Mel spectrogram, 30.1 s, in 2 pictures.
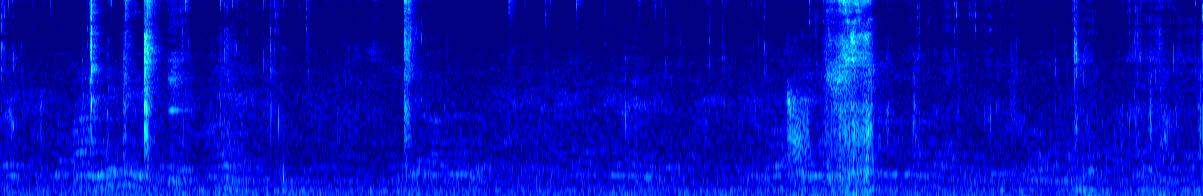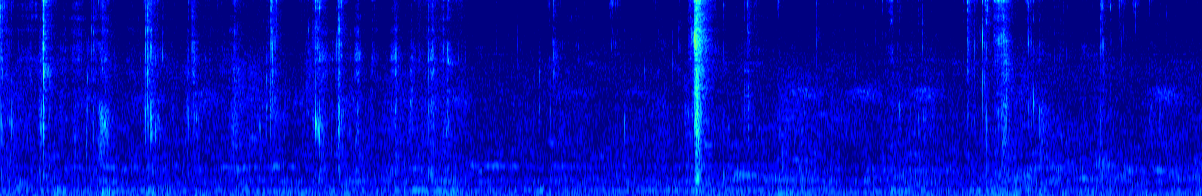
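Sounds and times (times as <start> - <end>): crunchy chewing: 0.0 - 5.5, 6.4 - 20.9, 25.7 - 29.7.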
